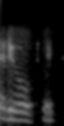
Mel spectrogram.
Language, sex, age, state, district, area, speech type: Tamil, female, 30-45, Tamil Nadu, Chennai, urban, conversation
